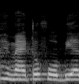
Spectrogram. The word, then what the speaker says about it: haematophobia: हीमोग्लोबिन आपने सुना होगा, उसी से आप हिमैटोफोबिया लर्न करिए। HAE ही मैटो, MATO, हिमैटोफोबिया। HAEMATOPHOBIA, हिमैटोफोबिया। इसमें जो A है वो साइलेंट है, ठीक है।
